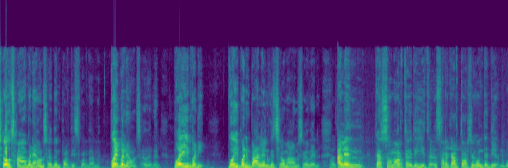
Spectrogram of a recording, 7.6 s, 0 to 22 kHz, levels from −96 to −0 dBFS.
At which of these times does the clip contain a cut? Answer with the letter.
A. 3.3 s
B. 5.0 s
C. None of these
B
